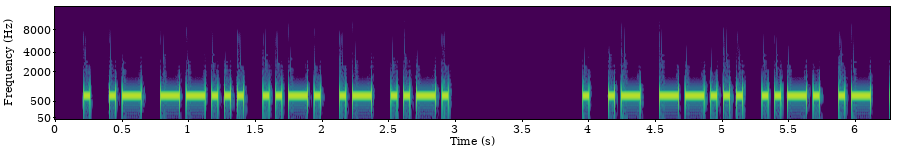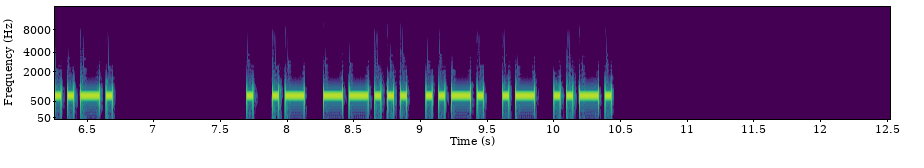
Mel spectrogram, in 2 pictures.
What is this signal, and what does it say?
Morse code, heard as a keyed tone, about 25 wpm, 700 Hz. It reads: EA7FAF EA7FAF EA7FAF
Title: DXCC-100 Call Signs - 6 Characters - Repeated 3x - 25wpm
